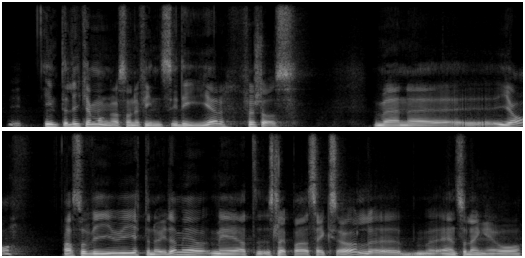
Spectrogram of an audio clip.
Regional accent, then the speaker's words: Sweden

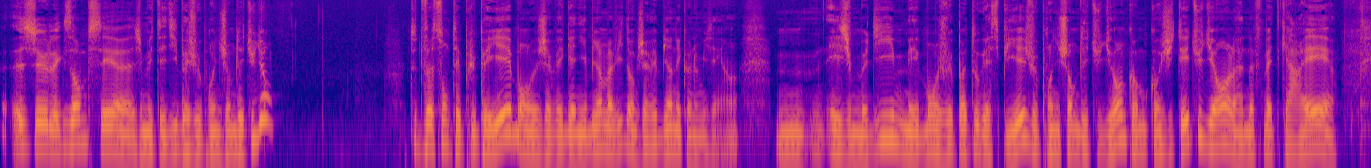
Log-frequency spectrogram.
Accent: Rome, Lazio, Italy; French is a second language; now in Milan, Italy; Milan, même si je m'y éclate, c'est quand même une ville qui qui me fait honte parce que je suis de Rome, tu vois

